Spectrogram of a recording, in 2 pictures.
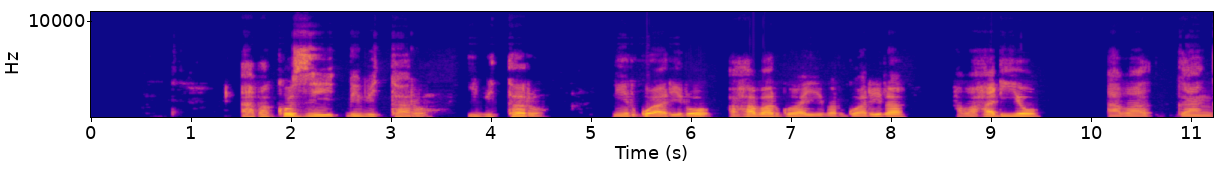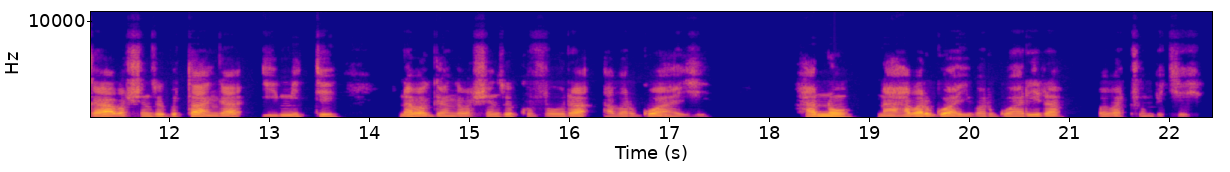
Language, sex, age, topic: Kinyarwanda, male, 25-35, health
